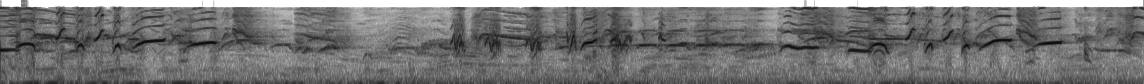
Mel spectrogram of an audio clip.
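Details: Oriental magpie-robin, Jampang variety, singing loudly on GoPro footage: sharp rising whistles, squeaky chirps and scratchy phrases tumbling quickly one after another.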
